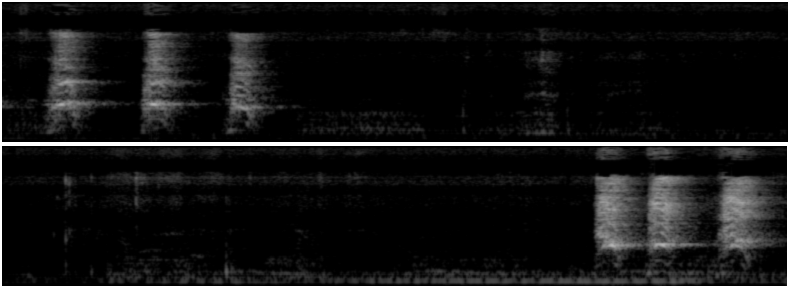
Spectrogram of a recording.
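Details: Bakarwal dog barks three times in quick succession, then a long quiet stretch with low rumbling background hum before another burst of three sharper barks.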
